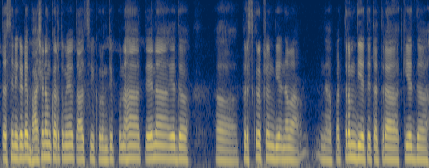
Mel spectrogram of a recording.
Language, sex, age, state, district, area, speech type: Sanskrit, male, 18-30, Karnataka, Chikkaballapur, rural, spontaneous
